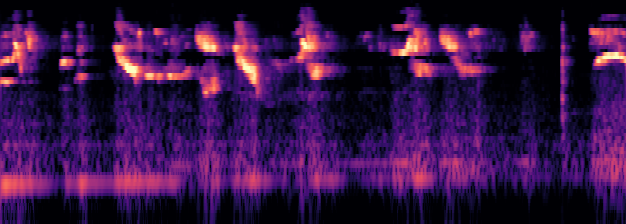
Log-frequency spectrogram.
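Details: A wild-caught Oriental magpie-robin (Copsychus saularis) from Borneo sings a rich, varied run of sweet whistles, slurred notes and scratchy chips with brief pauses, over a faint low hum.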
